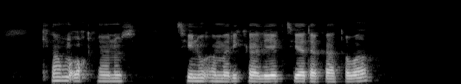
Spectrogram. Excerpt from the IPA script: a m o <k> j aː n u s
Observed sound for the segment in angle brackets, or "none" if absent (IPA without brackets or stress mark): q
